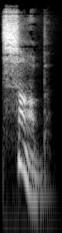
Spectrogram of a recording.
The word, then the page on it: sub: British English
